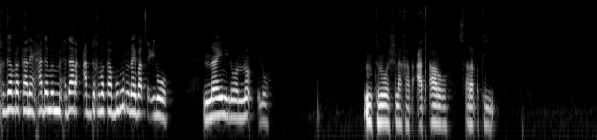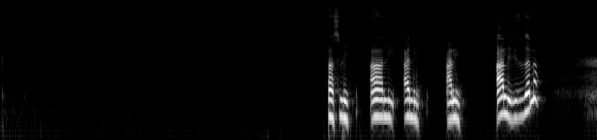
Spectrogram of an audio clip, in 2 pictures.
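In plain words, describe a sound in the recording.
A woman sings or recites close to a microphone, with long pauses.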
